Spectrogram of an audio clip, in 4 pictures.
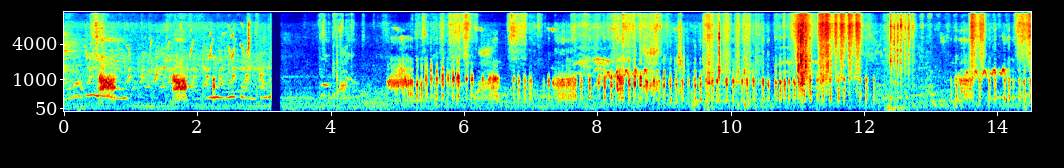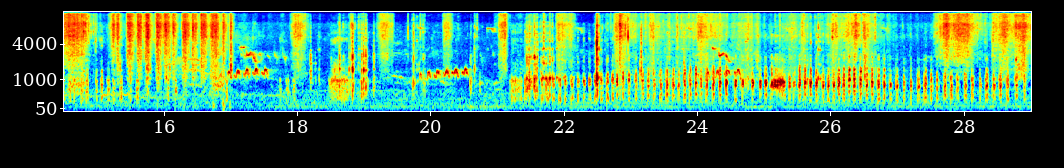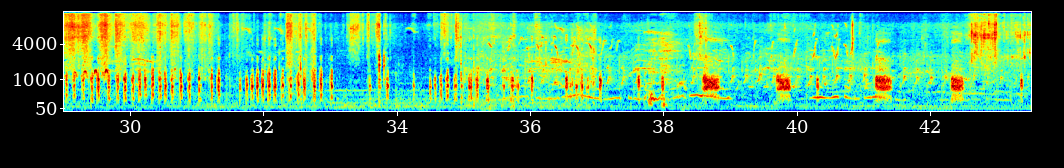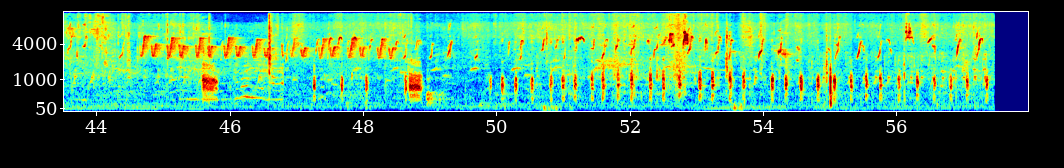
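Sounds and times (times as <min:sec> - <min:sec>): chickens clucking: 0:00.0 - 0:03.2, 0:04.0 - 0:57.5.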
